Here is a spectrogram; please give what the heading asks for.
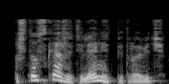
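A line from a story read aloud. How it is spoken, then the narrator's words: Calm question. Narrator (Russian): спокойно спросил Максим Викторович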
